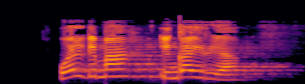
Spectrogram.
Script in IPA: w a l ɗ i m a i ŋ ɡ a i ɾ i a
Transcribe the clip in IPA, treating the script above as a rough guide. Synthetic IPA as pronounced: w ɛ l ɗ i m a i ŋ ɡ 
